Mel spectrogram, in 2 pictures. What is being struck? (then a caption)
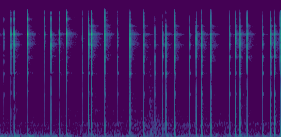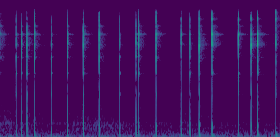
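Plastic hairbrush. Long painted nails tap and scratch the printed back of a white plastic hairbrush. The result is a quick, irregular stream of sharp, dry clicks that are bright and high-pitched, with almost no low end and no ring after each tap. The sound is quiet overall.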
